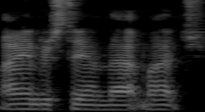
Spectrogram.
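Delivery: ordinary delivery, nothing marked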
